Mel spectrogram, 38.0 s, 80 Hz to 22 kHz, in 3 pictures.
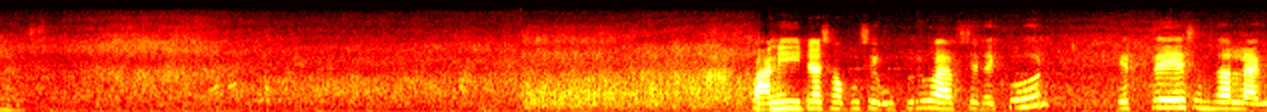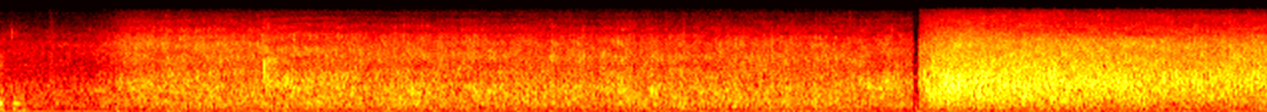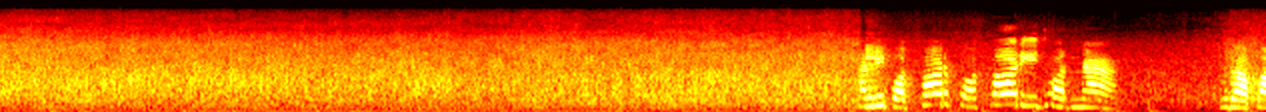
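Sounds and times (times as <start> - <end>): waterfall splashing over rocks: 0.0 - 35.4, 36.5 - 38.0.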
